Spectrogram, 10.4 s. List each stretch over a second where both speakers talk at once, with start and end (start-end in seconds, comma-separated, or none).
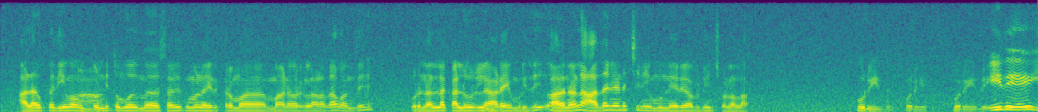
none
